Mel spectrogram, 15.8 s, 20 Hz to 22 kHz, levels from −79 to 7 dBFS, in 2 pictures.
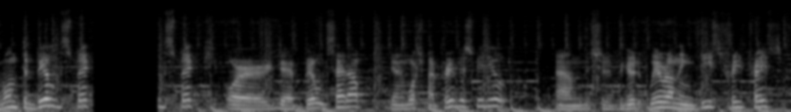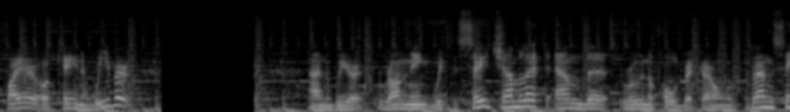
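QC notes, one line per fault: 0.93–1.97 s and 9.52–10.79 s, stream reconnect: the connection dropped twice, leaving dead air of 0.59 s and 0.85 s. Each time the player reconnected, started a fresh decoder mid-stream, and the server resent a burst, so the audio picks up about 0.44 s and 0.42 s earlier and briefly repeats material. On the waveform each gap is a flat line with a short fade-in at the restart. On the spectrogram it is a blank vertical band followed by a repeated stretch.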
